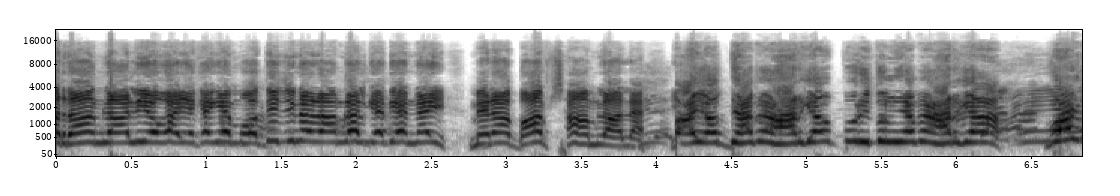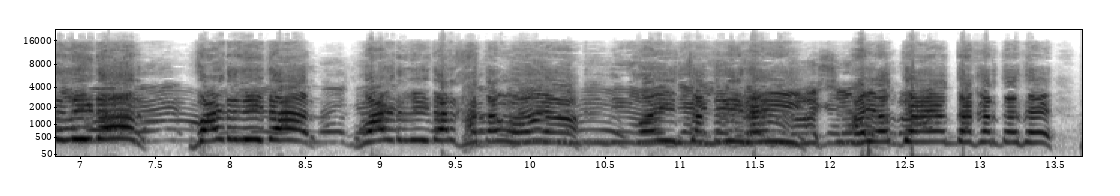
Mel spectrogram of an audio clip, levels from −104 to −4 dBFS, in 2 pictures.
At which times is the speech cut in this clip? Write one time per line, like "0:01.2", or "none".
0:04.1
